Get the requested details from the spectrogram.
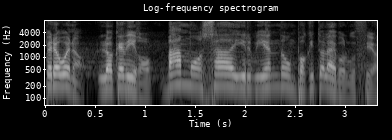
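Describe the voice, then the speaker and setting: With lively intonation, a man talks at a high pitch and a fairly quick pace. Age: 20s. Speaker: fantasy novelist and speaker. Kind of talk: public talk at a convention. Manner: hesitant with fillers.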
